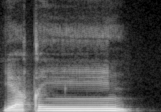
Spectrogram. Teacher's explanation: Ixtiyoriy cho'zamiz. Yaqini deb oxirida to'xtayotganda qalqala berib qo'ymaylik, e'tibor beraylik.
